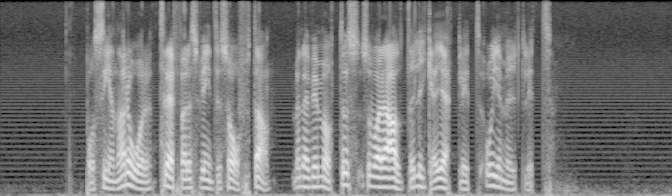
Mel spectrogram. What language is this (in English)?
Swedish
